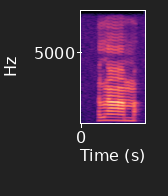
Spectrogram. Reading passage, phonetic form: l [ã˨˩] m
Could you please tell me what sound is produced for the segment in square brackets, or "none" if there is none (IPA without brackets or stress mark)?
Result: ã˨˩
